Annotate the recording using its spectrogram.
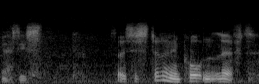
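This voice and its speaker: Male speech with ordinary pitch variation, clearly audible noise behind it. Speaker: expert co-commentator, weightlifting analyst. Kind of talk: live sports commentary, expert analysis. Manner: animated, opinionated, technical; conversational, excited at big lifts.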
